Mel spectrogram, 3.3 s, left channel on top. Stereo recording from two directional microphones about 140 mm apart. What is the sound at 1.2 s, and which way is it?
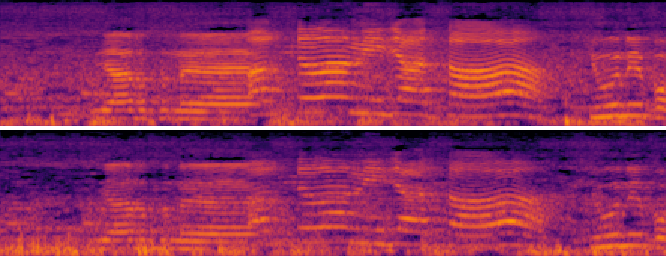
A woman's voice, 15° right (ahead or behind).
